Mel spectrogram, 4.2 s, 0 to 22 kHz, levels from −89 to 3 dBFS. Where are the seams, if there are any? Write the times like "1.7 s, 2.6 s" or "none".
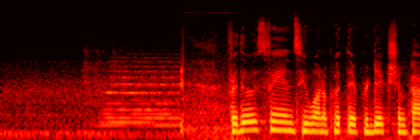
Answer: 1.8 s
